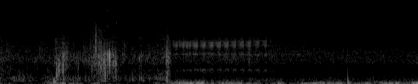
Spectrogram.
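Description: A sheep bleating faintly: one wavering bleat about two seconds in, lasting about a second.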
